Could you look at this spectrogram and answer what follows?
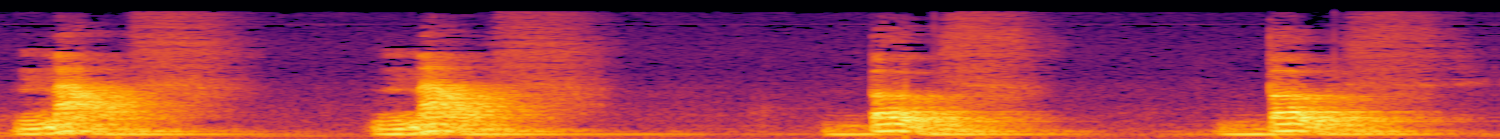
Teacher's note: Sometimes you will hear the unvoiced TH at the end of a word. · You put your tongue between your teeth, but you blow air out. There's no vibrating in my throat when I pronounce this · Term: unvoiced TH sound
